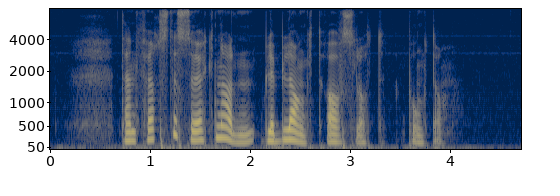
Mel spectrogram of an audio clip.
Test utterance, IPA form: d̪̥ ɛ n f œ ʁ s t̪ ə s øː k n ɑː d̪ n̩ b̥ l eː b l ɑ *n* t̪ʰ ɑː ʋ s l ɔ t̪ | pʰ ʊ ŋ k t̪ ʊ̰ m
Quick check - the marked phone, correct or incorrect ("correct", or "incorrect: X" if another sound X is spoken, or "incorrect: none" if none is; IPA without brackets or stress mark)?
incorrect: ŋ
